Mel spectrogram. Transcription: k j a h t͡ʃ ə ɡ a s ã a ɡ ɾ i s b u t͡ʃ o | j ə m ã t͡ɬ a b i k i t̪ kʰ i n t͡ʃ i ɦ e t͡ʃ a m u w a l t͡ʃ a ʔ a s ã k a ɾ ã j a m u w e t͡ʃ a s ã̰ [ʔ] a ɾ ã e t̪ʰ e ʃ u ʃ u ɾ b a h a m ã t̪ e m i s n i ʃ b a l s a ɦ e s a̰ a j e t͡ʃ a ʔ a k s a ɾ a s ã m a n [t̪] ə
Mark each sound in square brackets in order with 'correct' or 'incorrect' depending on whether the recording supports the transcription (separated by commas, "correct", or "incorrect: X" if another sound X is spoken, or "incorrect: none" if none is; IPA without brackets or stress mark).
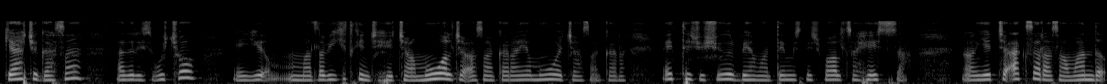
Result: incorrect: k, incorrect: d̪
